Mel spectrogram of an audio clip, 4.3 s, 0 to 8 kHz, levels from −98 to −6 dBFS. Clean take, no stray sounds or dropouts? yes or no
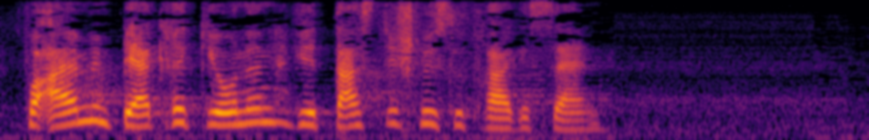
yes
